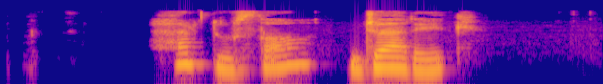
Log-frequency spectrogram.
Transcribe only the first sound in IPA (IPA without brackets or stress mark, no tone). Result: h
